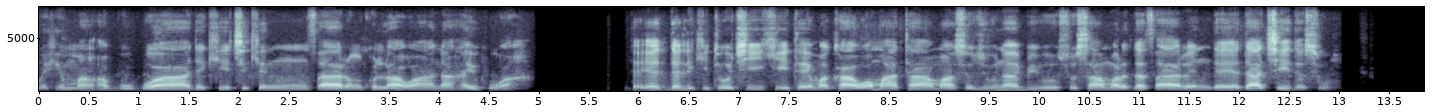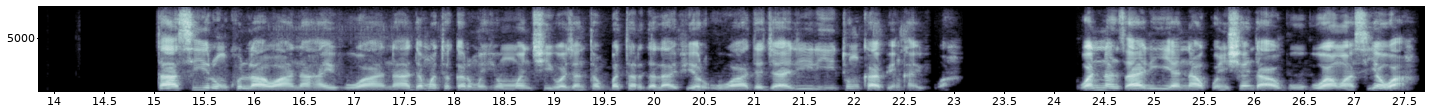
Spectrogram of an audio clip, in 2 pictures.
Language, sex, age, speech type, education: Hausa, male, 30-45, spontaneous, tertiary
